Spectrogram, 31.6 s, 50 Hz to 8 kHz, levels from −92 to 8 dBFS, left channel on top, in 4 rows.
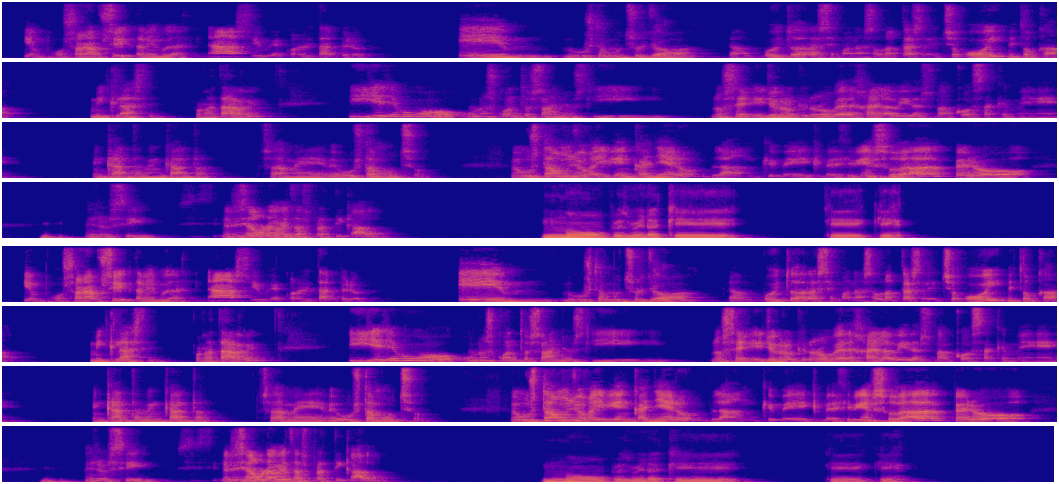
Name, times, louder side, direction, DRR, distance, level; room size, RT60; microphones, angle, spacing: voice 1, 0.2-2.7 3.4-5.2 5.5-8.0 8.6-9.1 9.4-9.9 10.5-12.9 13.2-15.9 16.5-17.4 17.8-19.0 19.6-23.5 24.4-24.9 25.4-26.6, right 1 dB, 70° right, 0.9 m, -31 dB
voice 2, 27.8-29.3 29.9-30.5, left 4 dB, 85° left, 0.4 m, -29 dB
3.3 x 3.1 x 3.0 m
head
